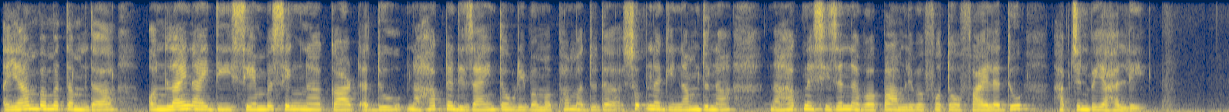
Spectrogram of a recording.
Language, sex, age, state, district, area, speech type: Manipuri, female, 30-45, Manipur, Imphal West, urban, read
